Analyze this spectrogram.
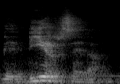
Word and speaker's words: pedírsela: And so, if you start adding on a couple things, we have to put an accent back on that original last syllable of the verb. Okay, pedírsela.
